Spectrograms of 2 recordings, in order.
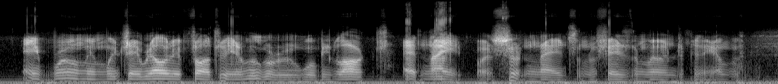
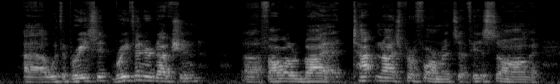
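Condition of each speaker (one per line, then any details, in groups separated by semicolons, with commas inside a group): Cerebral palsy
No condition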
